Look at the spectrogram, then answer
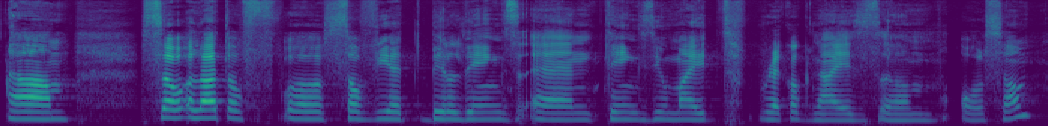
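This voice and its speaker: A middle-aged woman from Romania speaks from a large event stage with a smooth, clear voice at a middle pitch. She talks in a nervous, self-deprecating way and fills her sentences with ums and uhs. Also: little pitch movement, slow. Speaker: conference speaker. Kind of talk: keynote talk.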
